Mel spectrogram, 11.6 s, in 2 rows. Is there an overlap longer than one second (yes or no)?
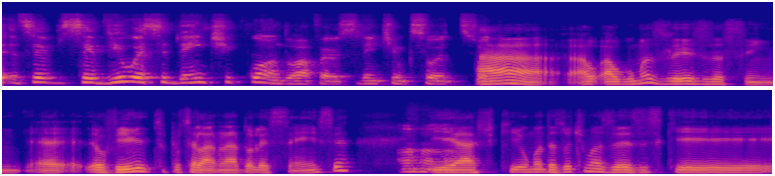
no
